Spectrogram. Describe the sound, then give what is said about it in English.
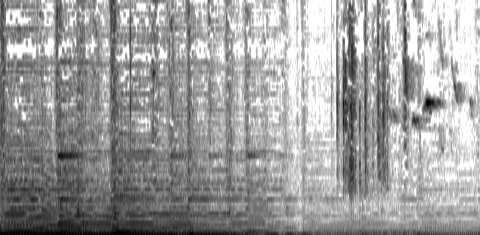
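Birds chirp outdoors among many trees in quick, high, scattered bursts, growing clearer in the second half as a dense, low tonal backdrop fades away. Nobody speaks. “We're listening to the birds here outside trying to speculate what kind of a bird I can't quite see where they are.”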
